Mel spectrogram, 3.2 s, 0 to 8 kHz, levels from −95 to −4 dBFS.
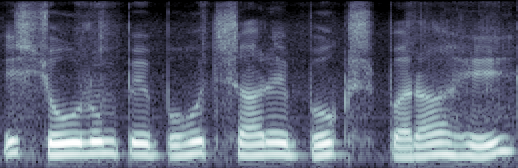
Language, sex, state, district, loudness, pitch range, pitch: Hindi, male, Arunachal Pradesh, Papum Pare, -13 LUFS, 150-170 Hz, 160 Hz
